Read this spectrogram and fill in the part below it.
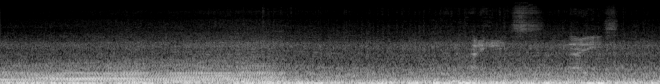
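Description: A 2022 Dodge Durango R/T with its 5.7 V8 HEMI roars loudly as it accelerates, the deep engine note building steadily and close up, then easing into a steadier rumble with faint higher whirs near the end.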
